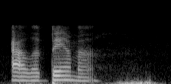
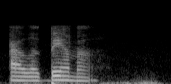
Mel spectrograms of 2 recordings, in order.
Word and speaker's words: Alabama: So the greater stress is on this third syllable. We say Alabama, Alabama.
